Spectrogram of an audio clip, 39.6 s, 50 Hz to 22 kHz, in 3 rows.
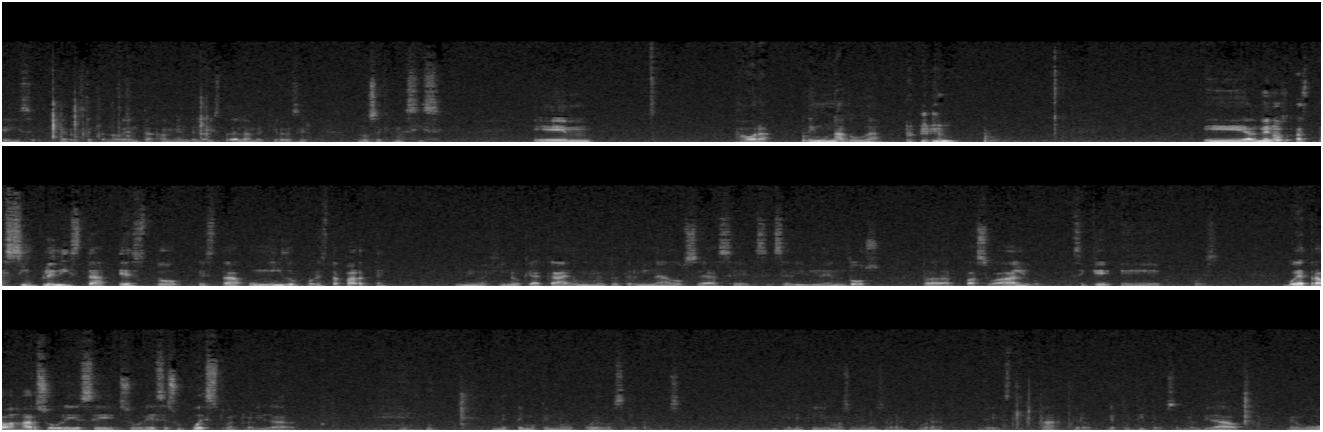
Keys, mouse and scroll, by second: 0.1-1.8 typing, 4.3-7.6 drag, 11.9-13.7 drag, 24.6-26.7 drag, 29.4 KP_1, 31.2-32.4 shift+drag, 33.5-36.3 drag, 36.5 ctrl+z, 38.7 Tab.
